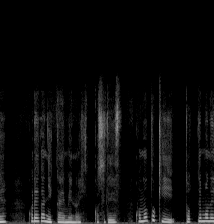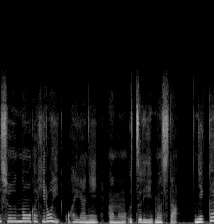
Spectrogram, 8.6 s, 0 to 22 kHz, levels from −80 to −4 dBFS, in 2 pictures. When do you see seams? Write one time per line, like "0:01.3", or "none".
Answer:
0:02.6
0:06.3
